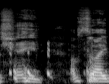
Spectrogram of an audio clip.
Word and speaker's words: Chene: M Cafe in Ferndale John chane don't don't mix me up with Cheney I'm sorry John Shan I'm sorry so this is John Shane I'm sorry I mispronounce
